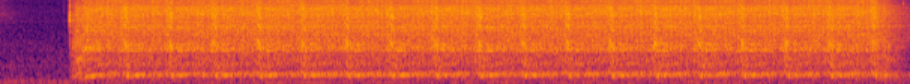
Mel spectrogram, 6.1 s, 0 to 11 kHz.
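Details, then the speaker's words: Wolf RX50 Chinese scooter engine with just under 2,000 miles, cranked during a compression test with a gauge in the spark plug hole: fast, light, even whirring with hardly any resistance. It reads about 30 psi against a normal 150 psi, too low to run. "so this thing makes about 30 lbs of compression that is way way way low you know average compress for these motors about 2,000 mil is about 150 psi"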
